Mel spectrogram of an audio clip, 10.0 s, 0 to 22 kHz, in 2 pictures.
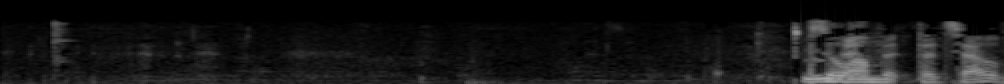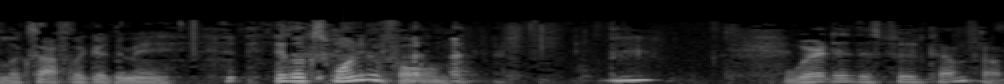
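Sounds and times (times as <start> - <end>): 
glasses clinking during a toast: 0.2 - 0.5
speech: 4.0 - 8.4, 9.0 - 10.0.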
